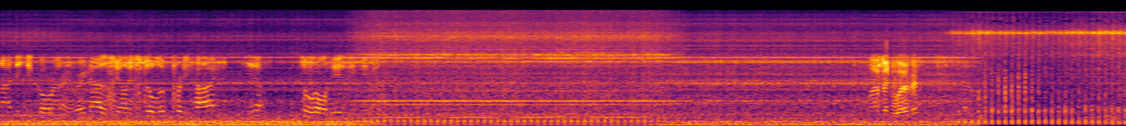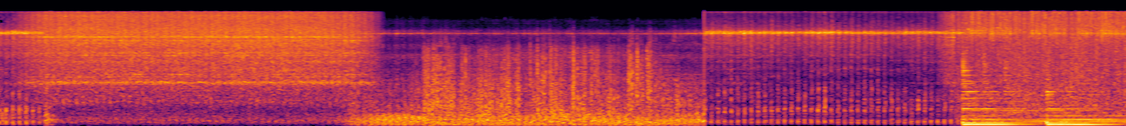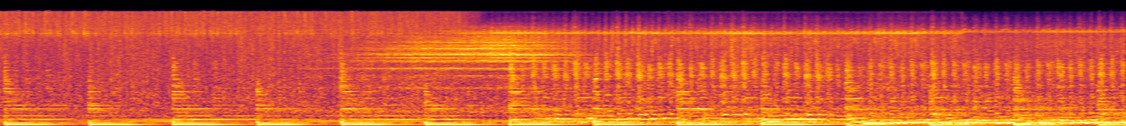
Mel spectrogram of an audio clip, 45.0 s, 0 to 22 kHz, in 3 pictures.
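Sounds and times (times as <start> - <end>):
helicopter engine and rotor noise: 0.0 - 45.0
rotor blades beating: 2.0 - 11.6, 24.4 - 45.0.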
